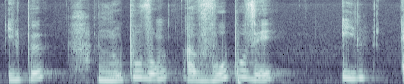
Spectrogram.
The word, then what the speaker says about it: peut: Ici on écrit avec T et on ne le prononce pas. Donc je peux, tu peux, il peut, elle peut, on peut.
